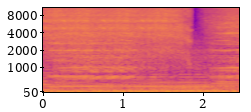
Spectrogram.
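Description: A vampire's long hiss, a dubbed-in sound effect added in post-production, lasting nearly two seconds and cutting off sharply just before the end, over a horror film score with sustained notes.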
